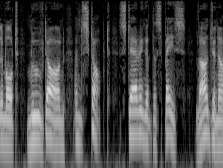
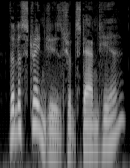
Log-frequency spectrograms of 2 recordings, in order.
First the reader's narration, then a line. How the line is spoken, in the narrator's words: said Voldemort quietly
